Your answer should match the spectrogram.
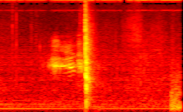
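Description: A short, faint vocal sound, then, just after a second in, a single sharp click as the mobile phone is taken down at the end of the call.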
